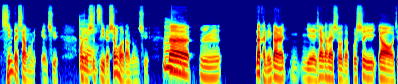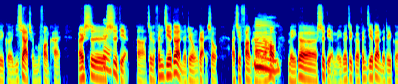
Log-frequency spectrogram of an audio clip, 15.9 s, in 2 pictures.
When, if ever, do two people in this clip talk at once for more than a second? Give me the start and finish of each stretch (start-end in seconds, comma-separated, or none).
none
